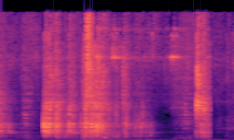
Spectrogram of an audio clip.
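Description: Roasted dry fruits tip from a pan into a large metal pot for making laddu, giving three short bursts of rattling, clinking pieces that pour and scrape against the metal, close and fairly loud, with quiet gaps between.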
